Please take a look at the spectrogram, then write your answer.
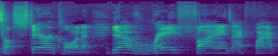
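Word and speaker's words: Ralph Fiennes: is yeah he's hysterical in it you have Ray fees I finally pronounced his name correctly you have yeah you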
